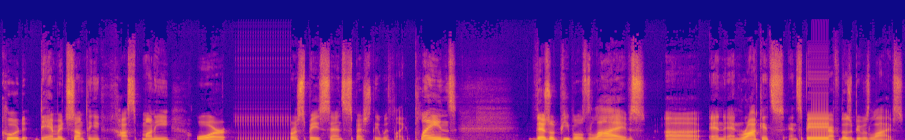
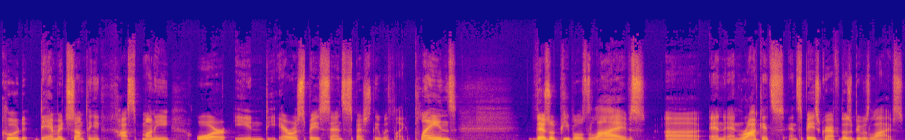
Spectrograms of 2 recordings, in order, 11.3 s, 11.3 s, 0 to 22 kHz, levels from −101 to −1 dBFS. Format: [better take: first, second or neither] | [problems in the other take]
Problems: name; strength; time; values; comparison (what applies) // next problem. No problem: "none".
second | audio freezing; at 3 s for 0.5 s and at 10 s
